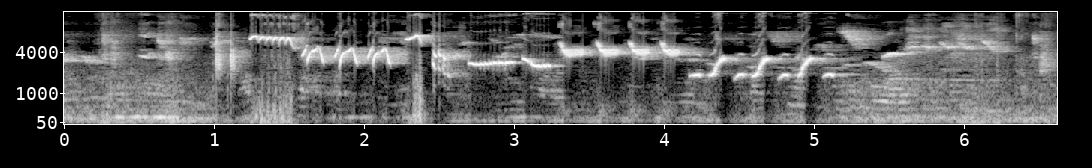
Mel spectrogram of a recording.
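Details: Lively gacor song of a flowerpecker (tledekan): rapid, varied high warbling with fast wavering trills and a descending run of repeated short whistled notes, near-continuous throughout.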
